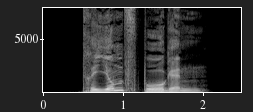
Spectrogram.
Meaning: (noun) triumphal arch; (proper noun) Arc de Triomphe
- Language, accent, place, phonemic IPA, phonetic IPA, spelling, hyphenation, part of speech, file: German, Germany, Berlin, /tʁiˈʊmfˌboːɡən/, [tʁiˈʊmfˌboːɡŋ̩], Triumphbogen, Tri‧umph‧bo‧gen, noun / proper noun, De-Triumphbogen.ogg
